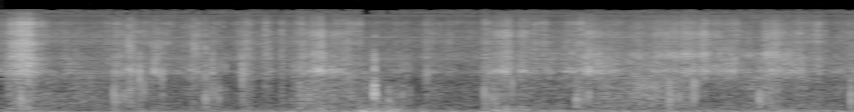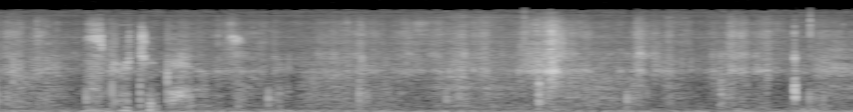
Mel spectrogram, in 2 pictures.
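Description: Footsteps of someone walking on an asphalt road, irregular scuffs and light clicks over a low rumble on the body-worn camera's microphone.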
